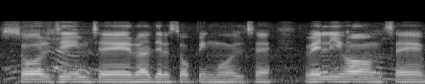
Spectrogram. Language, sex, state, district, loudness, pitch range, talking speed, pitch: Gujarati, male, Gujarat, Gandhinagar, -17 LUFS, 115-120 Hz, 70 wpm, 115 Hz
